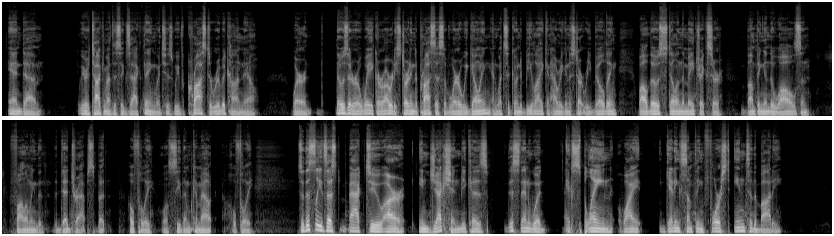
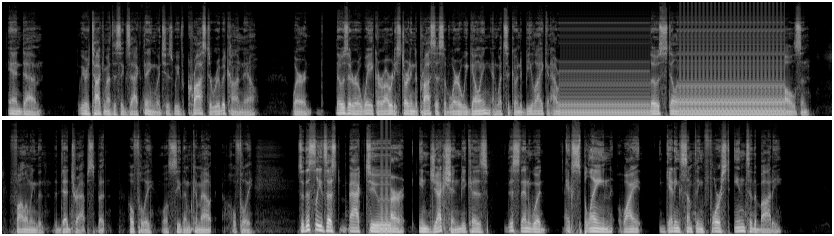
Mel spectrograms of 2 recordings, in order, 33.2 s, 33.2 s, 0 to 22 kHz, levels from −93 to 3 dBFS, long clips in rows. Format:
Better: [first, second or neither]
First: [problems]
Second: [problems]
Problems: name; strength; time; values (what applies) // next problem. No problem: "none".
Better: first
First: none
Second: audio freezing; at 11 s for 2 s, at 14 s for 2 s and at 24 s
